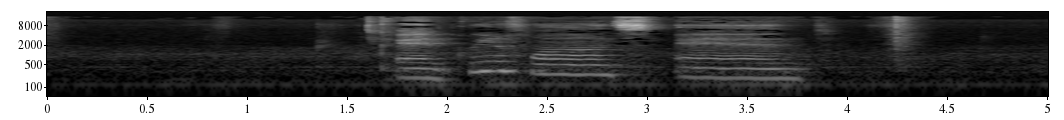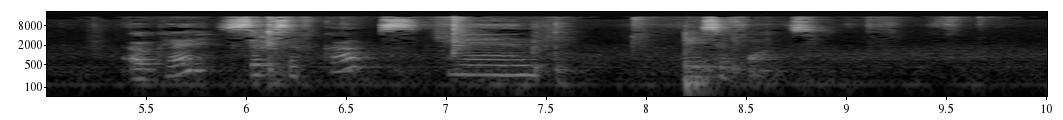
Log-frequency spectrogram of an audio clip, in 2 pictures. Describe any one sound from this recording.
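Playing cards are laid down on a table with light taps.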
